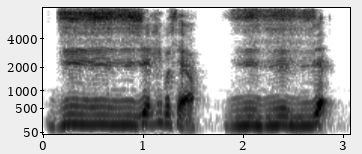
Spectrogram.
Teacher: 스 할 때하고는 또 달라요. 혀 끝이 좀 스 할 때보다가 강하게 즈 하면은 강하게 간지럽거든요. 파열과 마찰이 같이 일어나기 때문이에요.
